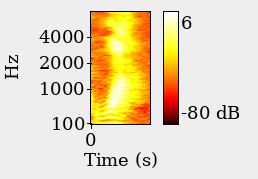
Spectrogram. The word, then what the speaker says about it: Roy: Patrick Wah. Yes. Pronounce the name properly. Not Roy.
